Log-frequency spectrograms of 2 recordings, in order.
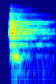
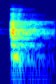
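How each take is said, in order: No difference in how they are said.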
